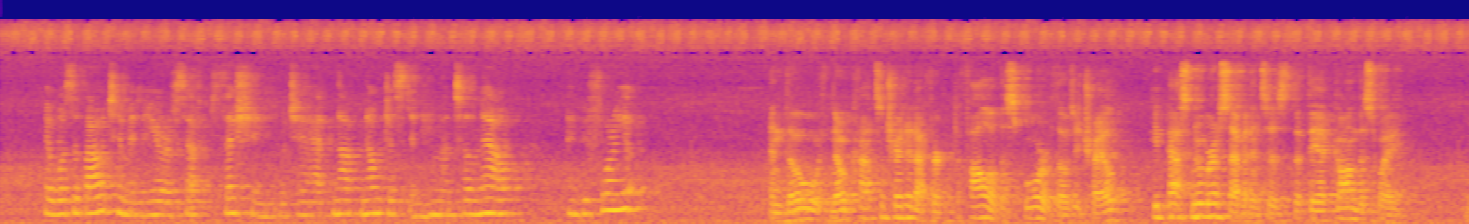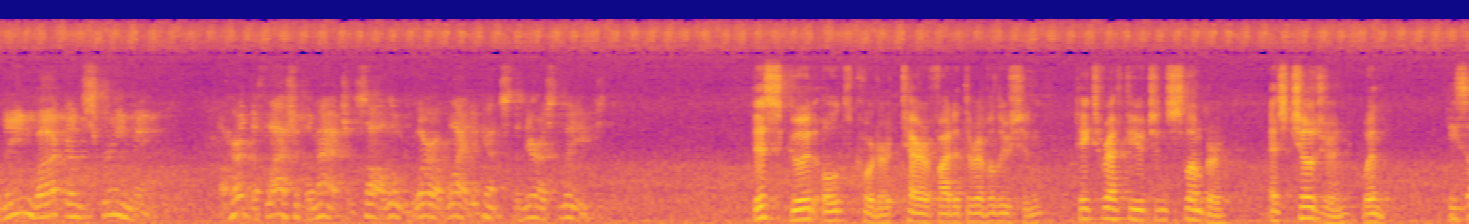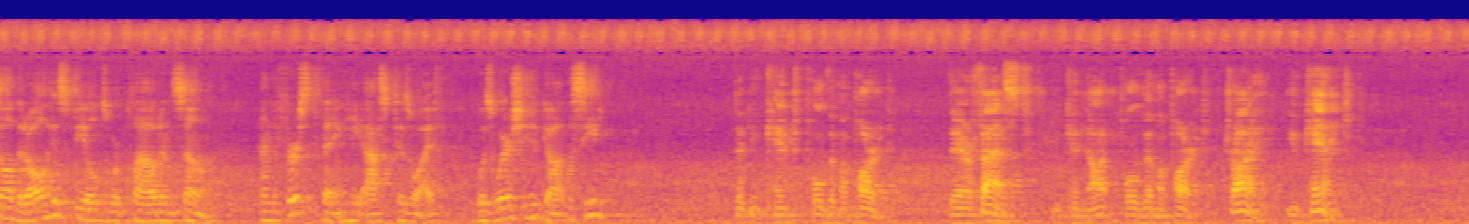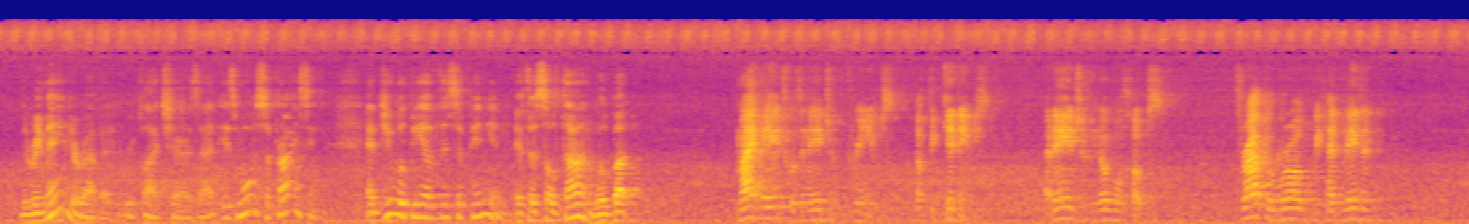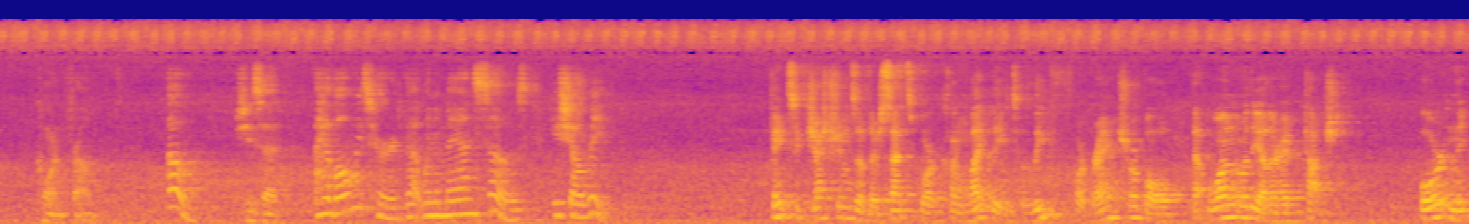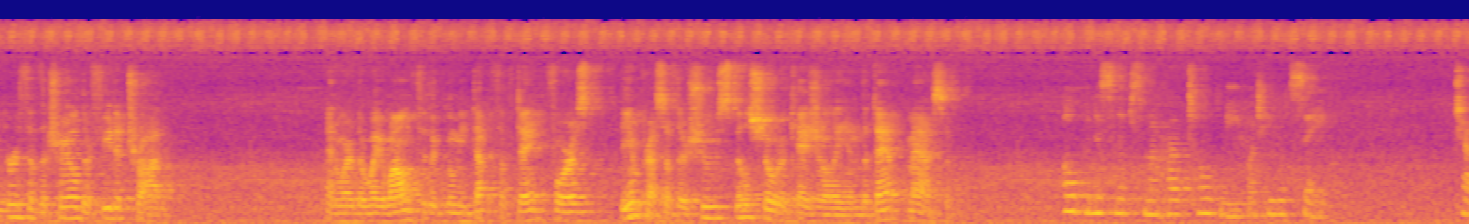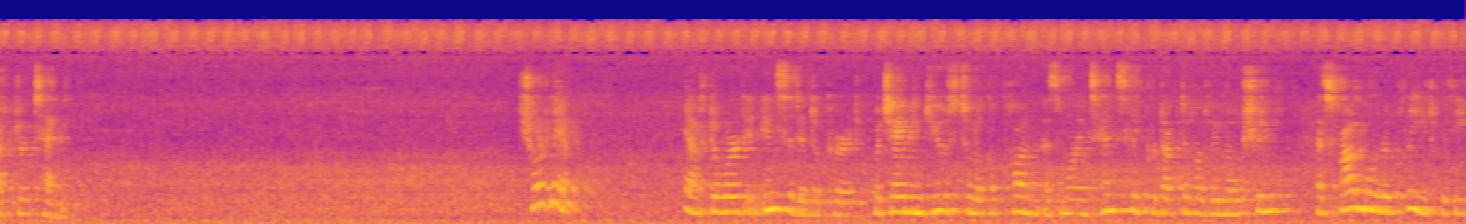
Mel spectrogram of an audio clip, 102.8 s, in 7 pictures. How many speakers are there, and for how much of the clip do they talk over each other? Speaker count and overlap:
8, no overlap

